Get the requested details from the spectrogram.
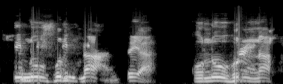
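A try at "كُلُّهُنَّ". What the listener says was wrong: Jadi maksud saya itu ininya keluarnya H gelung dengan H besar itu kan memang beda, right? Kemudian hu itu terlalu tipis Bapak bacanya. Memang bukan hu tapi hu, diembus hu. Bukan hu kayak alif aja hu gitu.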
